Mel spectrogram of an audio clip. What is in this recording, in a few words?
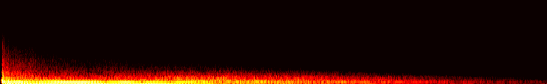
HIT SciFi Low, Cinematic Hits Designed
